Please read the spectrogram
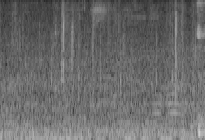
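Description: Footsteps on a concrete walkway, a few faint scuffs, over a steady low rumble of wind on a phone microphone.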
